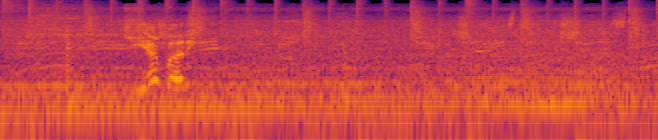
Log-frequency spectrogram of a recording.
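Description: A camper van engine accelerates on the road in a steady, rising drone with some tonal whine, while people talk and cheer over it close to the microphone.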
